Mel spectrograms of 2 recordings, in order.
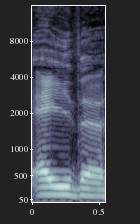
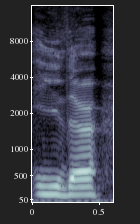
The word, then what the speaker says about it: Aether: gonna say straight away I am going to be calling this the Aether so if you are not happy about that and you want it to be pronounced either or anything like that then then you can you know you can button it because I'm gonna be calling it The Ada so hopefully you will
